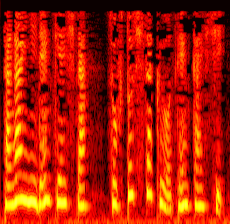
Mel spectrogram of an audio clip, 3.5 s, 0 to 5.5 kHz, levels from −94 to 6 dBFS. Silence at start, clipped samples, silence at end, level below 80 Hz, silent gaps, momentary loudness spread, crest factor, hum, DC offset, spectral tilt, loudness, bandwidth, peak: 0.05 s; under 0.1%; 0.15 s; -52 dBFS; none; 10 LU; 16 dB; none; under 0.1%; -8.5 dB/octave; -21 LUFS; 5 kHz; -4 dBFS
